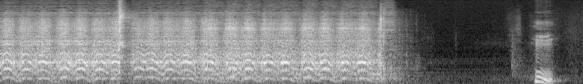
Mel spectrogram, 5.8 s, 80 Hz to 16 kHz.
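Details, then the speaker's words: 1966 Datsun 520 truck abandoned 40 years, first start attempt: the starter churns steadily at about two and a half turns a second with no firing; it turns over but won't catch. "No fire yet. Well, let's give the starter a break for a moment and see what we've learned. First and foremost, it turns over."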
